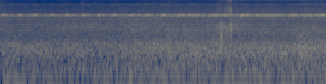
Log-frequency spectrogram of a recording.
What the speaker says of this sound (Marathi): इकडे कुर्ला लोकल आलेली आहे. मग आता आपली ट्रेन सुटेल.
